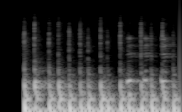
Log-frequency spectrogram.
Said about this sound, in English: Sounds like the cops knocking on my door.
